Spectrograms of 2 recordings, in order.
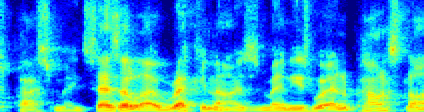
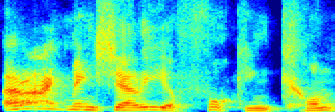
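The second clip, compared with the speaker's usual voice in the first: put-on Manchester accent; 10 semitones higher, 6 dB louder than usual. Retelling Liam greeting the speaker after ten years apart: imitating Liam's Manc accent. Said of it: "What's the what's the Manc accent?".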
